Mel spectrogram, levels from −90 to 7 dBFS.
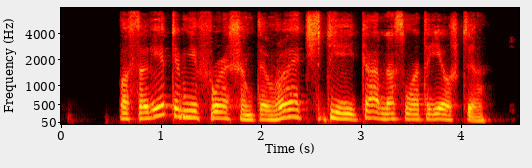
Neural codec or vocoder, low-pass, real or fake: codec, 24 kHz, 0.9 kbps, WavTokenizer, medium music audio release; 7.2 kHz; fake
